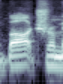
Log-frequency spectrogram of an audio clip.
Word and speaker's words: Bartram: just for people listening Bartram is spelt with two A's even though it's pronounced as though that had a u in it so and we'll put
